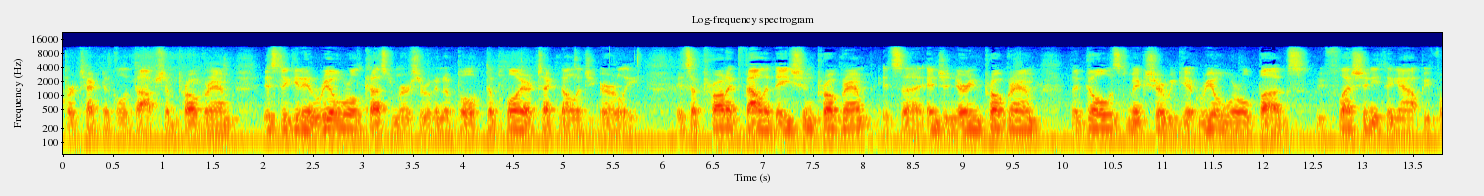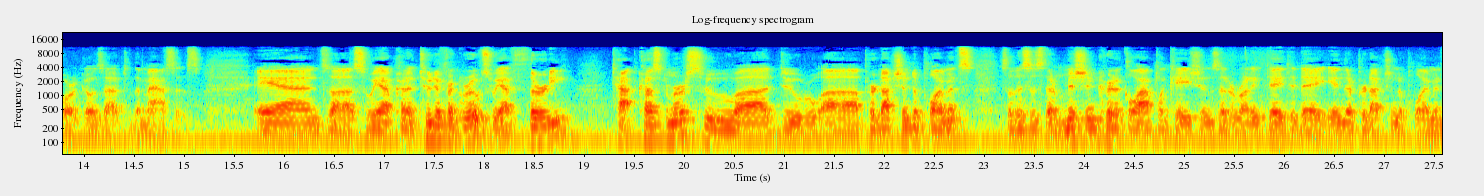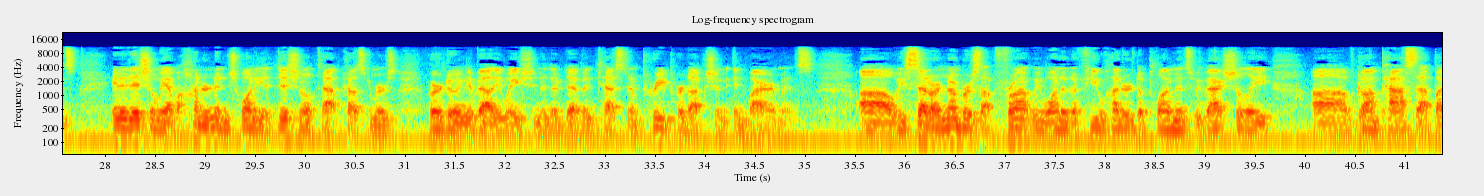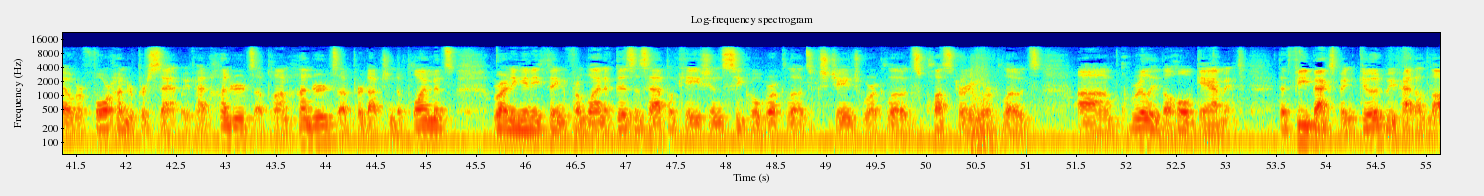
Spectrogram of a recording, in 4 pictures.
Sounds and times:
Speech: 0.0 - 55.1.

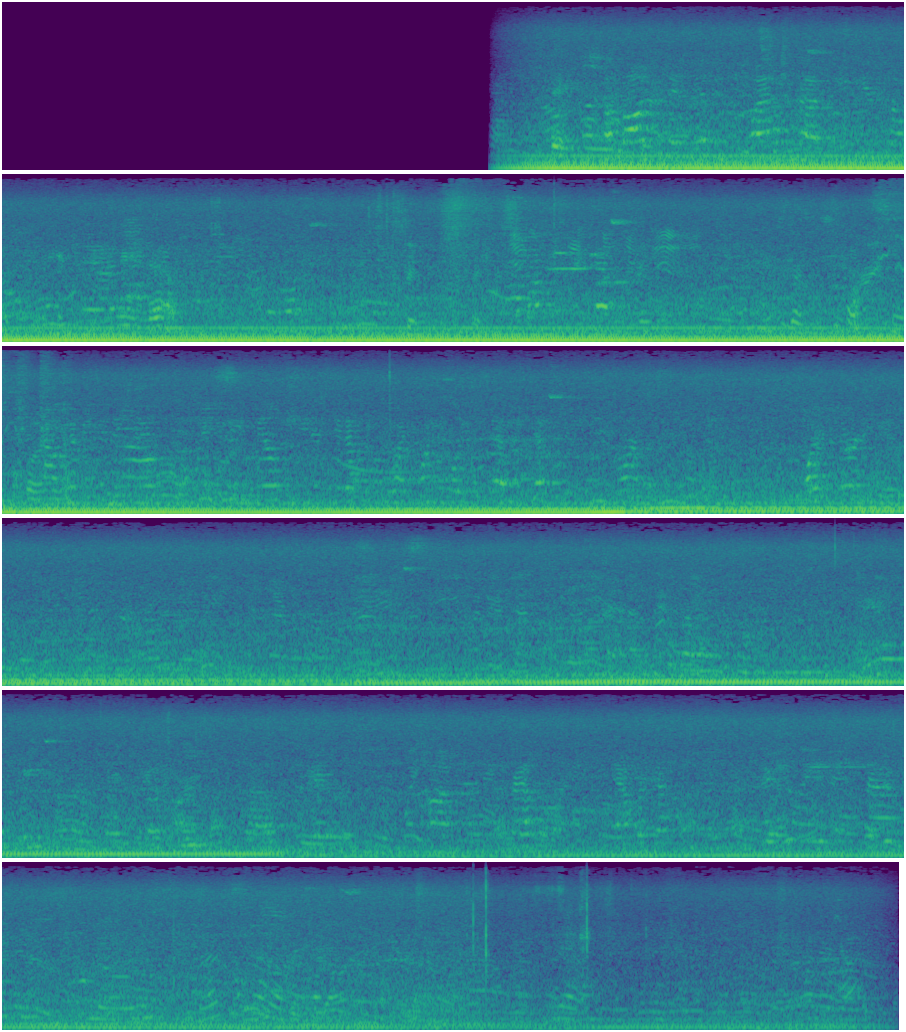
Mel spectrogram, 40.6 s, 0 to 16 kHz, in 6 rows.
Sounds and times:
Speech: 3.7 - 40.5.

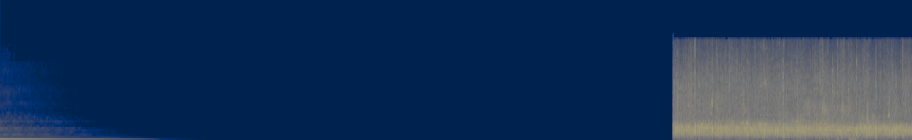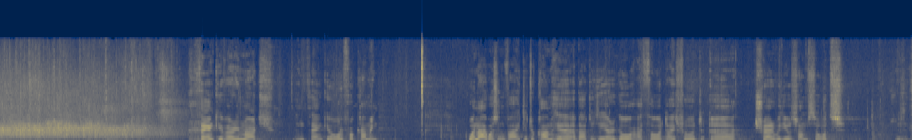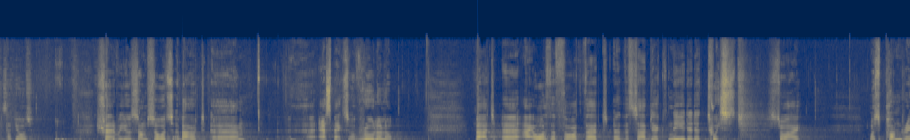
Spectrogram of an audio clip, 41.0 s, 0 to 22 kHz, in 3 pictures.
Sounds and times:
Male speech, man speaking: 12.4 - 13.0, 16.6 - 19.4, 20.7 - 26.4, 27.0 - 28.0, 28.8 - 33.3, 34.5 - 39.4, 40.4 - 41.0.

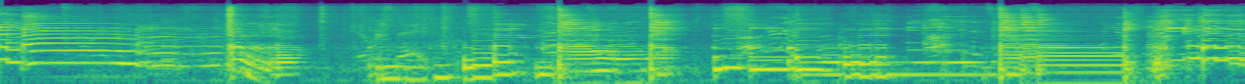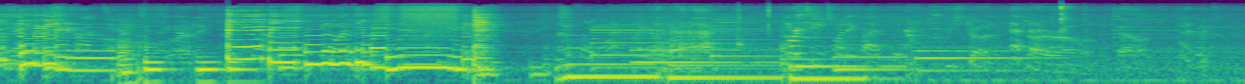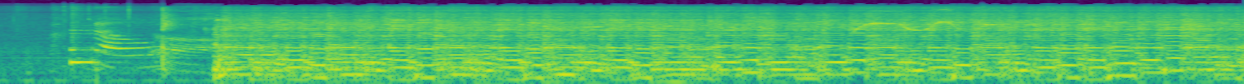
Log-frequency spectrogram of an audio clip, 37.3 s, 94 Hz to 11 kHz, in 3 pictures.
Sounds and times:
Music: 0.0 - 23.1, 27.0 - 37.3
Speech: 3.5 - 4.8, 7.2 - 10.0, 12.2 - 14.6, 20.3 - 24.0.

